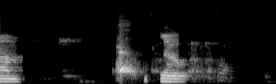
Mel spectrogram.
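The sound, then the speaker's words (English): A dog barks a few short, sharp times, interspersed with brief bits of people talking. “that was my dog barking”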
